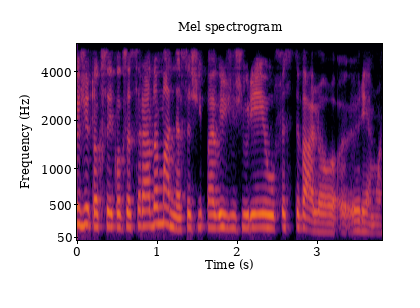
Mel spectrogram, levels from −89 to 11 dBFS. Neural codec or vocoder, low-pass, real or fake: codec, 44.1 kHz, 7.8 kbps, DAC; 5.4 kHz; fake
